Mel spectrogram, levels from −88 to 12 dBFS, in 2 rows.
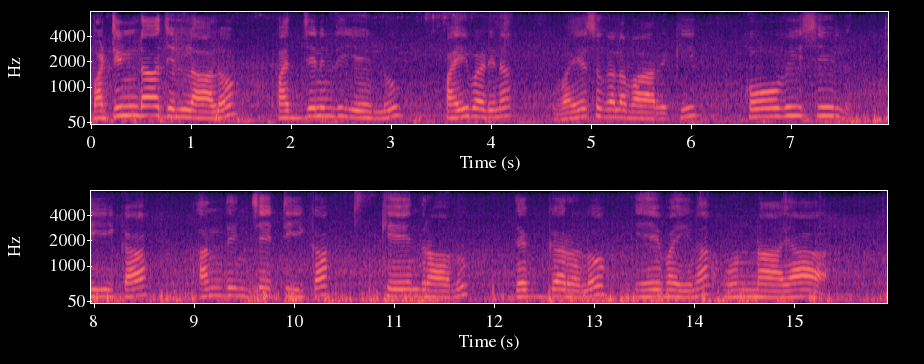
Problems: constant background noise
